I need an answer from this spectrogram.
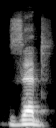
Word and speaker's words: Z: letter of the alphabet Zed okay in the US most people say Z right but then so I expect that in the US outside of the US generally people say Zed yeah but then when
